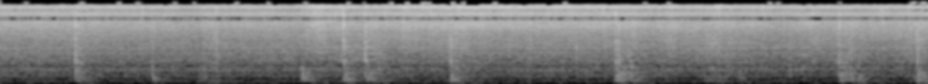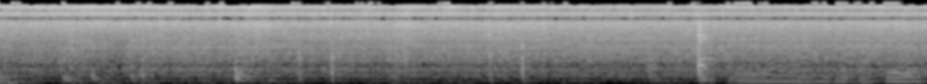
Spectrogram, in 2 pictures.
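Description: Shrimp and radish (labanos) stirred with oyster sauce in a hot pan, a steady close sizzle and fry with scattered scraping stirs of a utensil against the pan throughout, no voices.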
